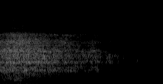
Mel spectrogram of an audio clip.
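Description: A slow, deep breath is exhaled during a guided relaxation exercise, a soft airy rush that starts full and gradually fades away, heard alone without talk.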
